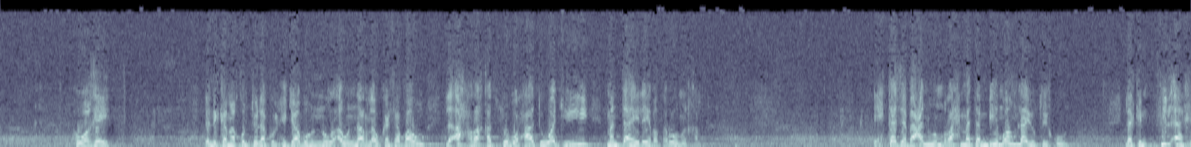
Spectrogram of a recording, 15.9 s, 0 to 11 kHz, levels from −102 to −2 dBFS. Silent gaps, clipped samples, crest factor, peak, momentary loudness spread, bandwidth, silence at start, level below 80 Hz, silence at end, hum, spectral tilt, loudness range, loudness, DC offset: none; under 0.1%; 16 dB; -6 dBFS; 19 LU; 10.5 kHz; 0 s; -62 dBFS; 0 s; none; -5.5 dB/octave; 5 LU; -21 LUFS; under 0.1%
